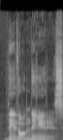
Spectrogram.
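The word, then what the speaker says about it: de dónde eres: You would say de donde eres. So it takes a little bit getting used to using your tongue to pronounce that D, and that's honestly one of the biggest like identifiers for someone.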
